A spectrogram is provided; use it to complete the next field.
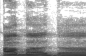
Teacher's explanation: যদি এখানে থামেন তাহলে বলতে হবে আবাদা, দা বলতে হবে, এক লিপ টান হবে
